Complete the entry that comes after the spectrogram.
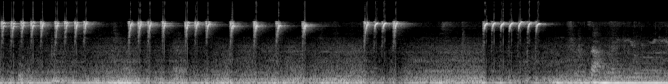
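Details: Kolibri ninja (konin) lure song with coarse full-repertoire mimicry, meant to provoke and excite other birds: rapid bursts of high, thin ticking notes in quick trills, separated by short pauses, over a faint low hum.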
